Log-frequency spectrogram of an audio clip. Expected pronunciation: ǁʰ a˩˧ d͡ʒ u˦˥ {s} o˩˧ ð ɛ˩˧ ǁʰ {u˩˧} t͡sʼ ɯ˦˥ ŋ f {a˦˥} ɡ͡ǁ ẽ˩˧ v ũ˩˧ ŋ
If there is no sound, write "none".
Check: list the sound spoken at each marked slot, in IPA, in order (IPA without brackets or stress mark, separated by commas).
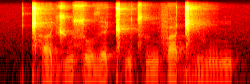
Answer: s, u˩˧, a˦˥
